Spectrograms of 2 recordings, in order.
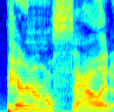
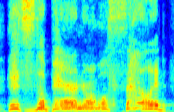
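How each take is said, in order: First: Said in the usual way. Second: Spooky announcer. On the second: Pretend.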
